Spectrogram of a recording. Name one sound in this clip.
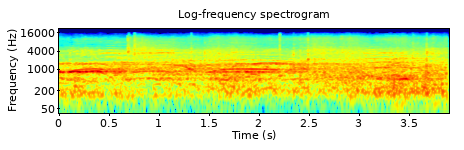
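Hockey sticks clack against the ice and the puck.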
